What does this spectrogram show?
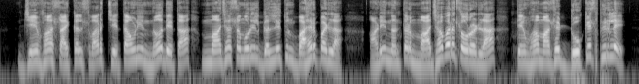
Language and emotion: Marathi, angry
